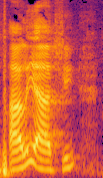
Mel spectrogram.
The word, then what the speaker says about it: Pagliacci: Pagliacci, yes, and the G is silent, so it's Pagliacci.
